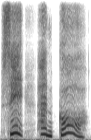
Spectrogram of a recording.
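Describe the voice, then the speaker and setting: A woman voicing a young, newly-appointed female angel who is tender and timid, speaking softly and pleadingly. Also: a little high, no room sound, studio quality, voice pushed up, natural voice. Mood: fearful. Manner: soft, pleading, often breathy or whispering.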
